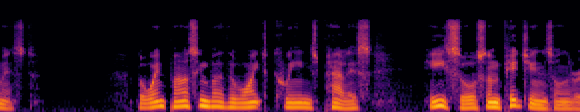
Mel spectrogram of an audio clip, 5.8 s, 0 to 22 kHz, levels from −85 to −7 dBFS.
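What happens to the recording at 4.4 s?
Nothing goes wrong at 4.4 s; the speech continues without any dropout, click, distortion or other audible fault at that moment.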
